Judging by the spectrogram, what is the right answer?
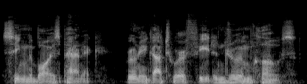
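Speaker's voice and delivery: ordinary delivery, nothing marked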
